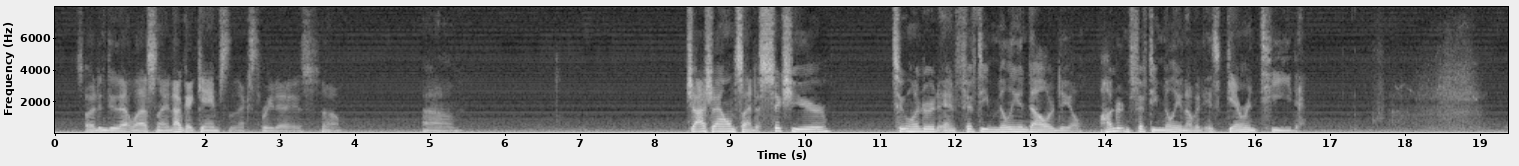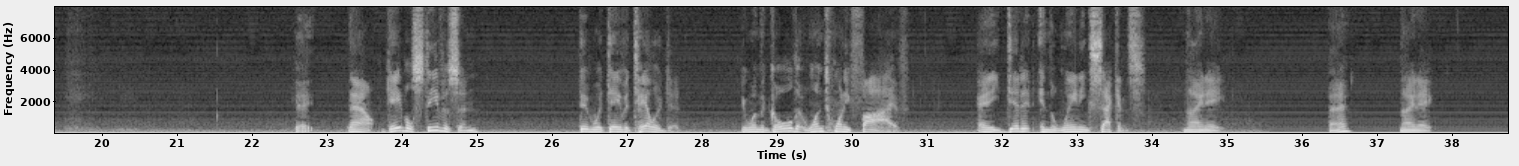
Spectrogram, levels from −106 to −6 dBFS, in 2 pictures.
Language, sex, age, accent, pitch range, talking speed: English, male, 50-69, American, 105-130 Hz, 100 wpm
